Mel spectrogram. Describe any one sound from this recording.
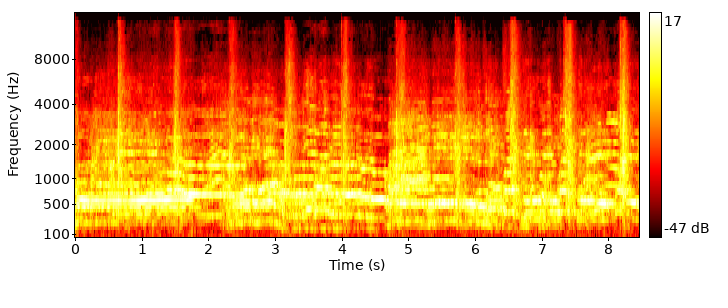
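A group of men and women sing together loudly in a large hall.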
